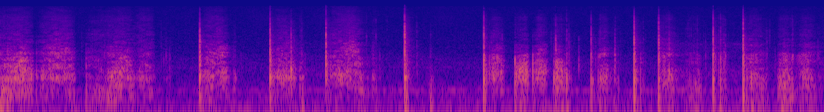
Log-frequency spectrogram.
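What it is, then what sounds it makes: Cardboard cereal box. Long nails scratch and trace across a hollow, medium-size Weetabix chocolate cardboard box, producing dry, papery rubbing and rasping strokes. Sharp, bright ticks from the nails stand out between the softer scraping, each dying away almost instantly, with most of the sound in the midrange.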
